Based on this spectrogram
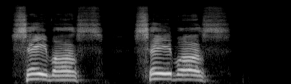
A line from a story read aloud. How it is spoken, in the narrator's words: the children cried out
